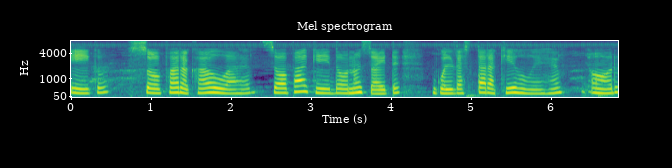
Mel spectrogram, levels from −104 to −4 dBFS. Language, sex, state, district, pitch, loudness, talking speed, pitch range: Hindi, female, Uttar Pradesh, Budaun, 245 Hz, -15 LUFS, 130 wpm, 225-255 Hz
